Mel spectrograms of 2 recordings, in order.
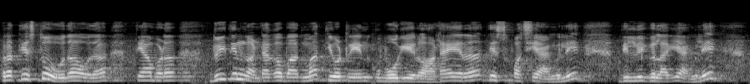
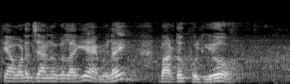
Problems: none marked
